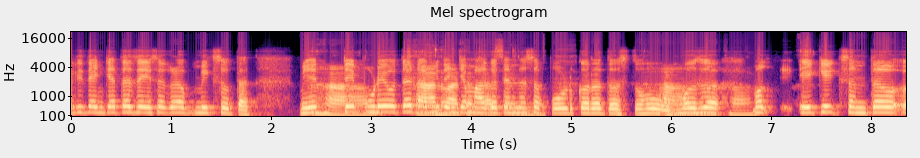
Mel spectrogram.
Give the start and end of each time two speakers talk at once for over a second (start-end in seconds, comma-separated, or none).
2.5-4.7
